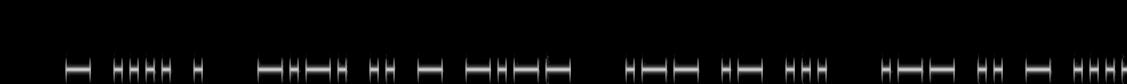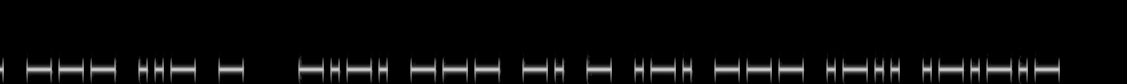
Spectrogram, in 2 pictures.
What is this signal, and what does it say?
Morse code, heard as a keyed tone, about 15 wpm, 700 Hz. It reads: THE CITY WAS WITHOUT CONTROL.
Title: Sentences from Top 1000 Words - Review Part 3 - 15wpm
